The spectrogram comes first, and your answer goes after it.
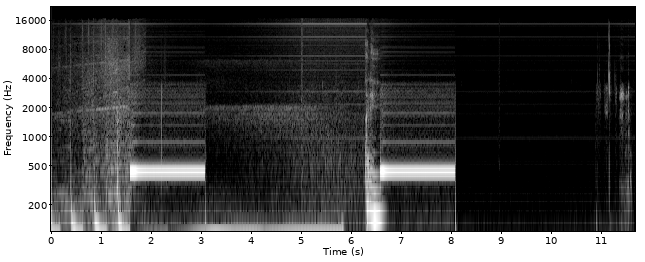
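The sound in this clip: A French telephone ringback tone as a call is placed: a few short low clicks, then two steady mid-pitched beeps about one and a half seconds long, separated by a long gap, followed by near silence.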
